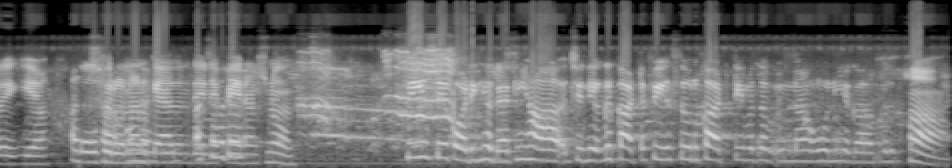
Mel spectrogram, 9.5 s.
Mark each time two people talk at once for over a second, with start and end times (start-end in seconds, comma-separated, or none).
0.9-2.5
